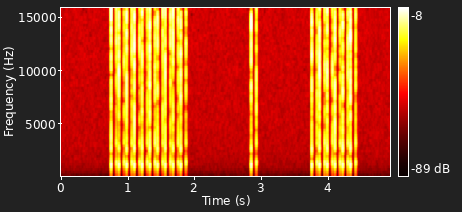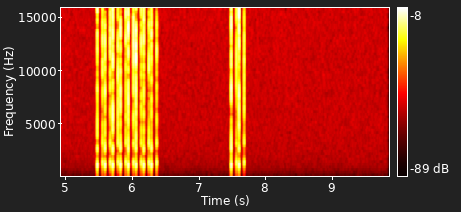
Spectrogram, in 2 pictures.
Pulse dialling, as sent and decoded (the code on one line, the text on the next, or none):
10 / 1 / 6 / 8 / 2
0 1 6 8 2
